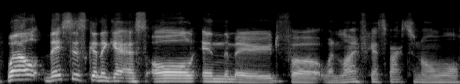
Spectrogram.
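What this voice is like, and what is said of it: Polished radio presenter voice. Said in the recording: “you've got the good radio voice for it.”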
